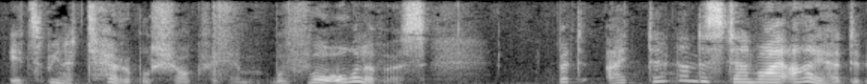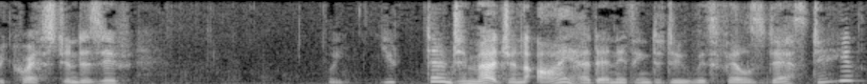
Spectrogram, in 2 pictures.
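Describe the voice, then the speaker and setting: A woman's voice: mid-range voice, huge pitch swings, moderate pace, husky. An actress playing a well-bred, evasive British married woman in a radio drama, polite with anxiety under the poise. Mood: anxious.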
